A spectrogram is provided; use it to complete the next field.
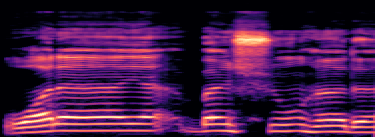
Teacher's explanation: ولا میں لام کے ساتھ الف مدہ ہے، ایک مقدار میں کھینچیں گے۔ ولا یأبش میں بیا کو حمزہ کے ساتھ ملانا ہے، جھٹکا دیں گے۔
